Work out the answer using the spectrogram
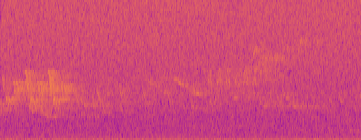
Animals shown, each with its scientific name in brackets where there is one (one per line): Black-throated Blue Warbler (Setophaga caerulescens)
American Robin (Turdus migratorius)
Mourning Warbler (Geothlypis philadelphia)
